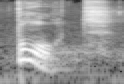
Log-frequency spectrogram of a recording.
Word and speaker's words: bought: in the story so listen carefully to the pronunciation by bought you notice that o ug HT is pronounced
